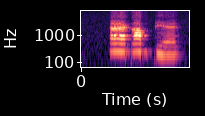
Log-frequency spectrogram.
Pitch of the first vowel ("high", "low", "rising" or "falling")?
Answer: high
